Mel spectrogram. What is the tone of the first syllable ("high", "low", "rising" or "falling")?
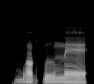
low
